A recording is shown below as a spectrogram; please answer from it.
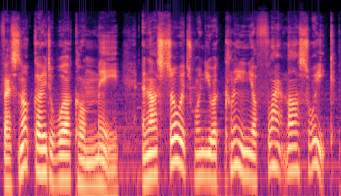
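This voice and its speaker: A man's voice: mid-range voice, expressive, unhurried, pitched above the performer's own voice, close to an everyday voice. Man reading as a fussing, motherly young woman, lilting. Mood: nagging concern. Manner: scolding affectionately. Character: motherly, fussing young woman teacher, kind but nagging. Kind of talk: visual novel dialogue read aloud.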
